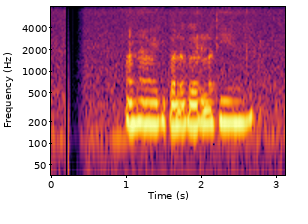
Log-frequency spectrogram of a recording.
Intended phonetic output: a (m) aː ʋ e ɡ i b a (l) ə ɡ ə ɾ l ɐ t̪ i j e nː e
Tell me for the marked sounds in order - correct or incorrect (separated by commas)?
incorrect, correct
